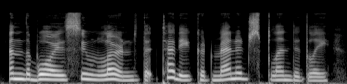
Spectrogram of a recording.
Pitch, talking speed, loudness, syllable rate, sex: 220 Hz, 175 wpm, -16 LUFS, 5.1 syllables/s, female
